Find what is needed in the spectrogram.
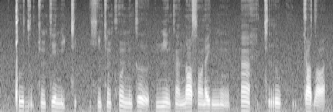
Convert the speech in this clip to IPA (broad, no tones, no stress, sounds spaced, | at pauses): ǃ u d ṵ c ũ k e n i c | ç ɛ̃ c õ kʰ õ n ĩ k ɤ | mʲ ẽ k ã n a sˤ õ ɾ e ŋ͡m ũ | ã h ḛ c r u pʰ ṵ k i dˤ a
